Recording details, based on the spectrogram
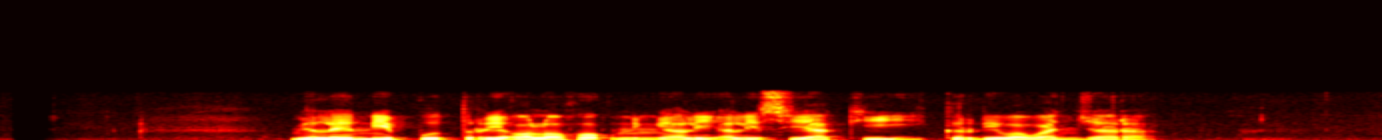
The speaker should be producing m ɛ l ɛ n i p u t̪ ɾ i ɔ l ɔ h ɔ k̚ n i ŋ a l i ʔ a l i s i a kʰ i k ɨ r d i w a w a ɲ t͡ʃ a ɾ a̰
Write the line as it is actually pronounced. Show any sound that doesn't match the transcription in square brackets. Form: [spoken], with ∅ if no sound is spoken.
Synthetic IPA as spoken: m [i] l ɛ n i p u t̪ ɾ i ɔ l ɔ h ɔ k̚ n i ŋ a l i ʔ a l i s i a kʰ i k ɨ r d i w a w a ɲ t͡ʃ a ɾ a̰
